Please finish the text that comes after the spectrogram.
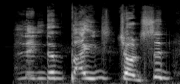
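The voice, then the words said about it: American attempting a British accent. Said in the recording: “that's my American trying to do a British accent.”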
